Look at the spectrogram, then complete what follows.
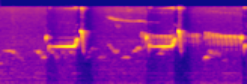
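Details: Male bar-winged prinia song in ngalun and kristal variation: two emphatic phrases of sustained high whistle rising into a loud snapping note, the second followed by a fast buzzy trill, quiet between.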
